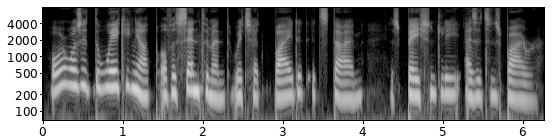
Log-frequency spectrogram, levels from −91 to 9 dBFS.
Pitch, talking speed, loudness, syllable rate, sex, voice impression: 210 Hz, 180 wpm, -19 LUFS, 4.8 syllables/s, female, feminine, adult-like, tensed, slightly muffled, slightly raspy, intellectual, calm, friendly, reassuring, elegant, lively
